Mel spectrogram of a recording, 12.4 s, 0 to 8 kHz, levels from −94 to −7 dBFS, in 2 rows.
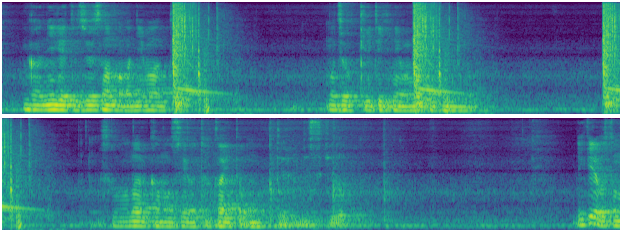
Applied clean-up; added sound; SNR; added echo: none; Gunshot, gunfire; -2 dB; reverberation time 0.8 s.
